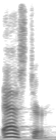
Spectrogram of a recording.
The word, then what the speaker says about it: Esther: We have told him 10 times, it's not Easter, son. It's Esther.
